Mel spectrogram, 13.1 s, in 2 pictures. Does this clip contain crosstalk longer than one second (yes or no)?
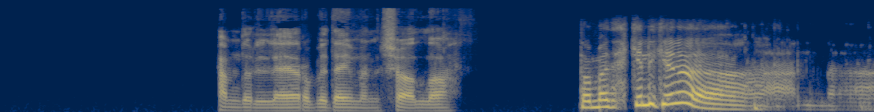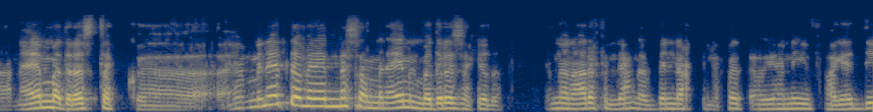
no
